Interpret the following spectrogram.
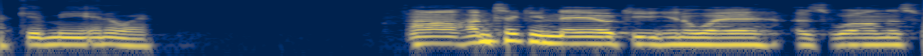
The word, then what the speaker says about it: Naoki: You don't have to enunciate every syllable. Naoki. Naoki. It's Naoki.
